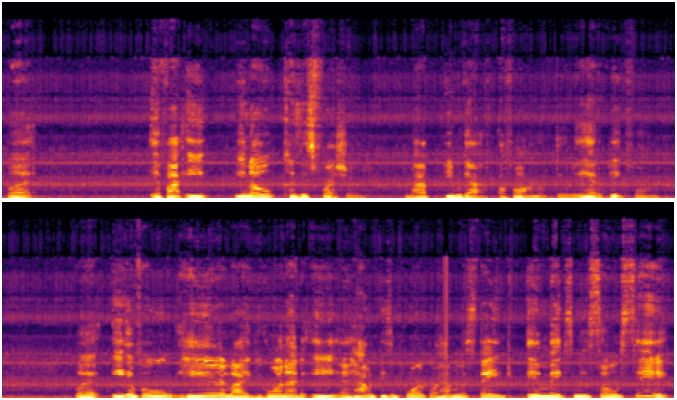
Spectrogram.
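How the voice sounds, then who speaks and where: A woman's voice: mid-range voice, moderate pace, dark tone, a little hiss or hum, rough recording. A woman hosting a casual livestream, chatting and laughing as she answers viewers' comments. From family from South Carolina. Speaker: livestream host.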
